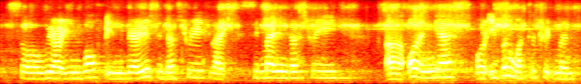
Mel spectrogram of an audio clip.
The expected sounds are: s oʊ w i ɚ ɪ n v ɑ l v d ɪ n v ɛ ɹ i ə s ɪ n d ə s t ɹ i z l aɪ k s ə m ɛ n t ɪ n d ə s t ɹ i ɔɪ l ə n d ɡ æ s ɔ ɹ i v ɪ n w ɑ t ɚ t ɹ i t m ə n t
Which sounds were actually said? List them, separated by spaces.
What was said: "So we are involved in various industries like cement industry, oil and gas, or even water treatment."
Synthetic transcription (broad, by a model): s oʊ w i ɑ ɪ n v ɑ l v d ɪ n v ɛ ɹ i ə s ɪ n d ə s t ɹ i s l aɪ k s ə m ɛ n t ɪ n d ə s t ɹ i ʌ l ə n ɡ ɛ s ɔ ɹ i v ɪ n w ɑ t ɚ t ɹ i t m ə n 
